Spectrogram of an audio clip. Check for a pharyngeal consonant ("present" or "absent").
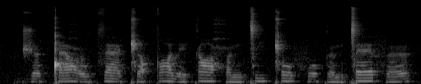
present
